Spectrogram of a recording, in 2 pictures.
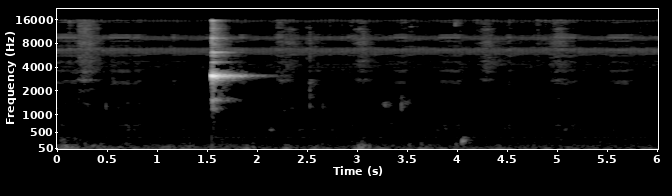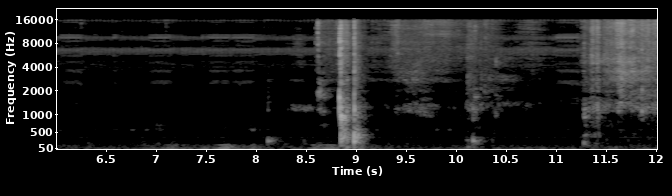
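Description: A single sharp plastic click with a brief high ring about a second and a half in, from handling the lip-gloss container. Then near silence, with a few soft handling clicks and rustles near the end.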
